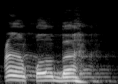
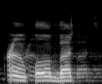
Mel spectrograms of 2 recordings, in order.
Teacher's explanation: tak marbuto yang dibaca waqaf, ujungnya seperti huruf h. Aqabah, bukan aqabat tetapi aqabah.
